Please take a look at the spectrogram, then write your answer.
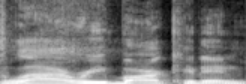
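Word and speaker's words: Markkanen: of having Lowry marketing okay and yes it's Lowry marketing Sarah Todd told us here for everybody confused on how to pronounce lry marketing because people are telling us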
